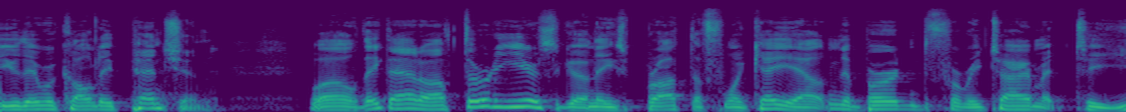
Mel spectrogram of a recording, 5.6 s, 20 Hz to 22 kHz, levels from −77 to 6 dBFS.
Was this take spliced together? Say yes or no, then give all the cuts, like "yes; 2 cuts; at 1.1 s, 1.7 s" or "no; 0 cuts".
yes; 6 cuts; at 1.9 s, 2.2 s, 2.9 s, 3.6 s, 4.1 s, 4.6 s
